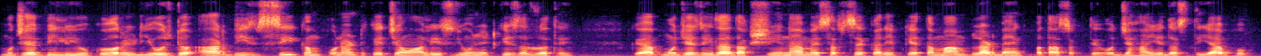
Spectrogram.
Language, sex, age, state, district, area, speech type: Urdu, male, 45-60, Maharashtra, Nashik, urban, read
